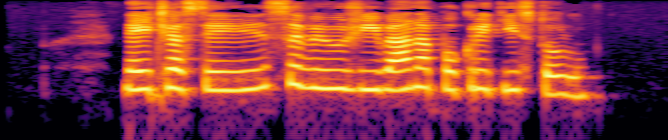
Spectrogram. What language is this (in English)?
Czech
